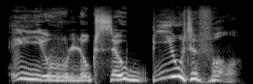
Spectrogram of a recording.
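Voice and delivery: slow, drawn-out wizard voice. A narrator's reading. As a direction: let the wizard savour it.

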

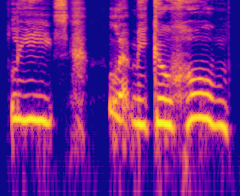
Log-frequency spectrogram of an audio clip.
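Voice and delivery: put-on a terrified boy begging to be let go; desperate high-pitched begging; pleading cry. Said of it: "cried Smike".

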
